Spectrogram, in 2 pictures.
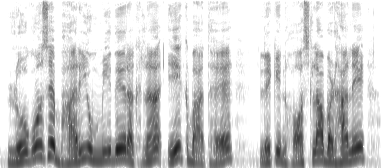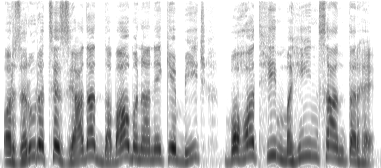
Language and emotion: Hindi, angry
